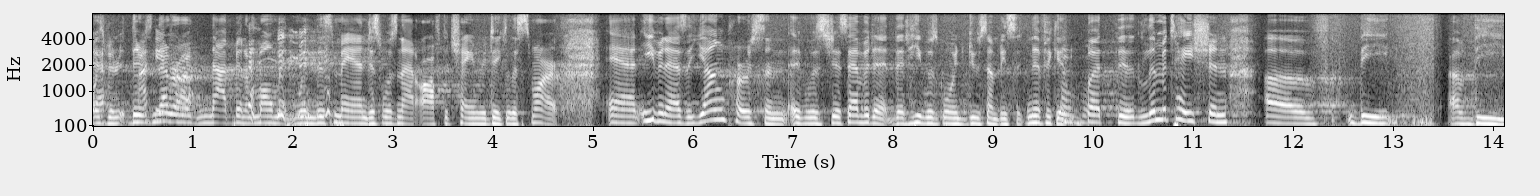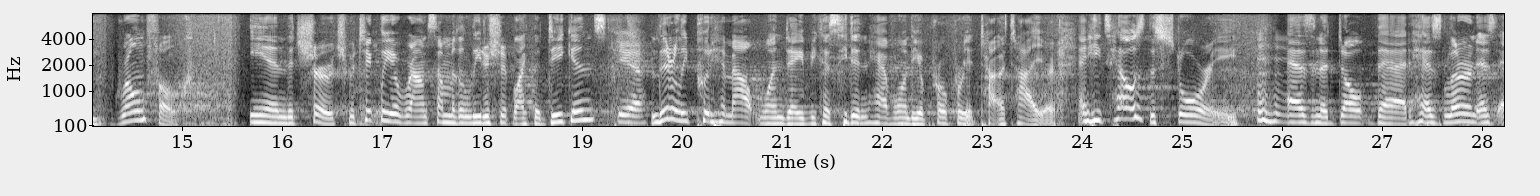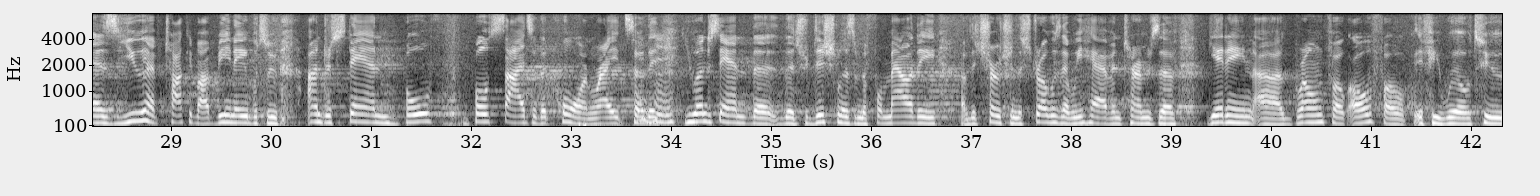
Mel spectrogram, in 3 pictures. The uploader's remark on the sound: This was a live podcast at Detroit is Different Festival. Live at Pause weekly.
